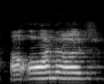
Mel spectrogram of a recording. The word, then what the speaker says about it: honor: Sometimes your teacher must have also said that learn these things, that for example, honor. So here also H is silent.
